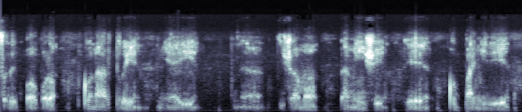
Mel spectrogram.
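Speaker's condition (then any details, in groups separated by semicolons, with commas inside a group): Laryngectomy; head and neck tumour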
